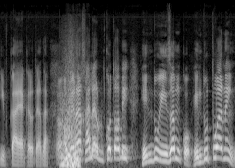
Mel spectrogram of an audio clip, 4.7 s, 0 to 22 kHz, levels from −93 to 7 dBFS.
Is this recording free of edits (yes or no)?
no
